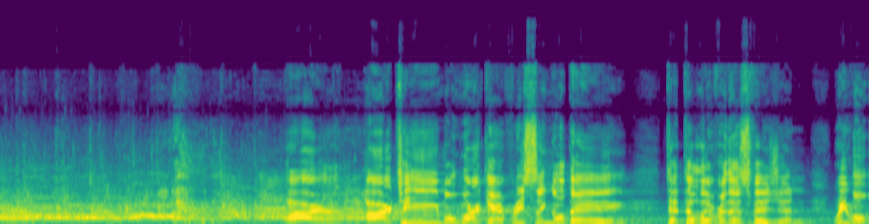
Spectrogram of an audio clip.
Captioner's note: cheers and applause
